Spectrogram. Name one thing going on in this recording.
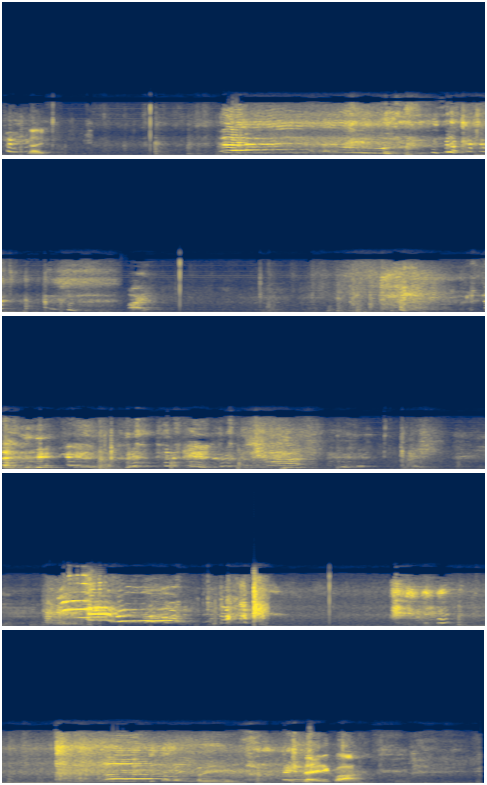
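Young men shout and laugh loudly nearby in an echoing room.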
